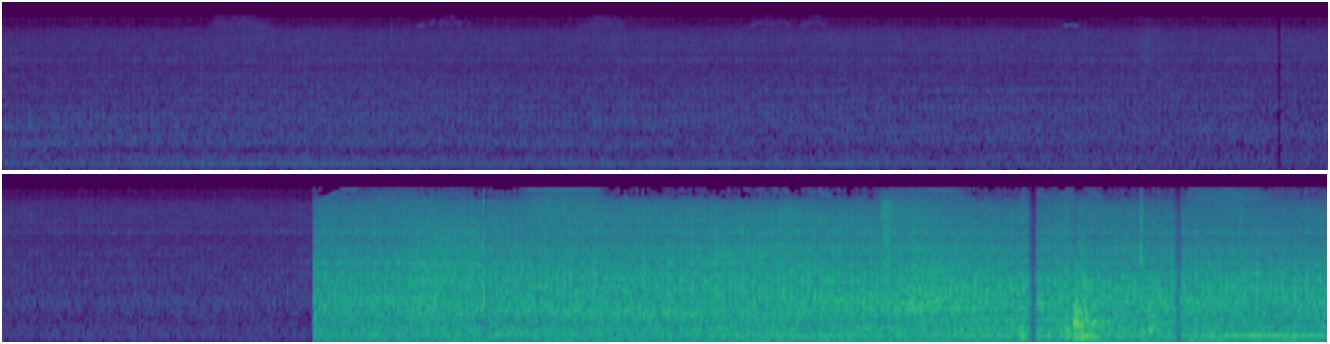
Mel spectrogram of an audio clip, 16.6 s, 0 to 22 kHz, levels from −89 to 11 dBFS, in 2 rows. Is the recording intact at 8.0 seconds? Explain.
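No. Two faults overlap there. From 7.95 to 7.99 s there is a short concealed packet loss: about 20 ms of the stream never arrived, and the receiver covered the hole with roughly 24 ms of extrapolated sound, continuing what came before and then crossfading back. It is heard as a brief smear or wobble. A dropout would leave silence, and a click would be an instantaneous spike rather than a continuation of the sound.

That moment also falls inside a longer stretch, from the start to 10.22 s, where the sound drops by about 32 dB when heard in mono. This is most likely one channel inverted: with one stereo side in reversed polarity, whatever the two channels share cancels when they are summed. What remains is a faint residue of the channel difference. Plain attenuation would keep the full tone at a lower level, but this leaves only the faint difference.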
